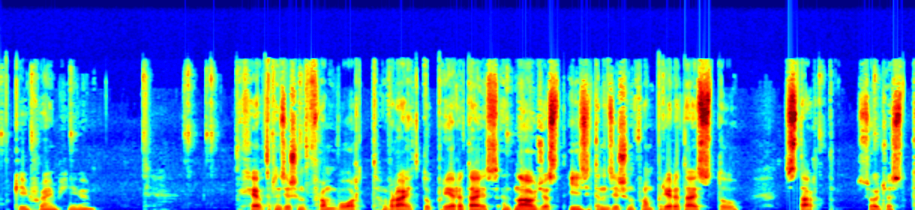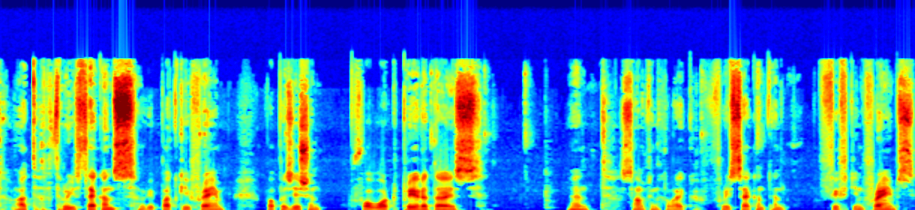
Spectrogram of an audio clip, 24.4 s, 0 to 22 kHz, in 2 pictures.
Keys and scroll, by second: 3.1 space.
